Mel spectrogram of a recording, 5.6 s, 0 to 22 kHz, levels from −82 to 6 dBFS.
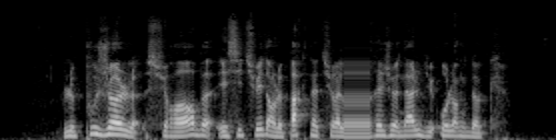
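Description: From 3.45 to 3.7 s, after "dans le parc naturel", a system hang loop replays one 10 ms buffer 25 times, giving a steady 100 Hz buzz before "régional du".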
